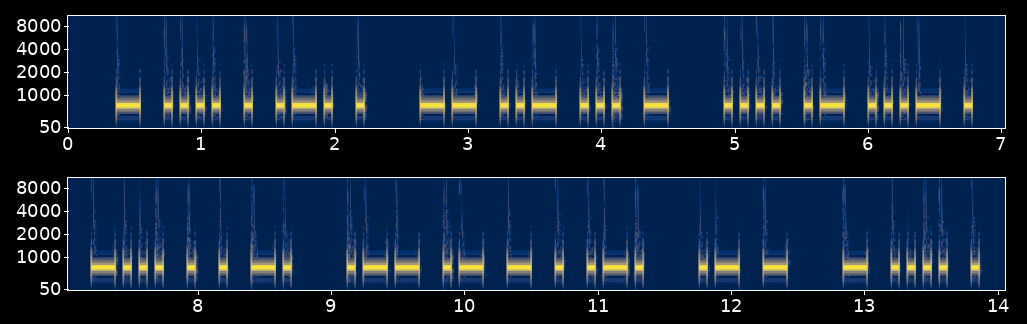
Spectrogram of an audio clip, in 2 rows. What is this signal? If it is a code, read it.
Morse code, heard as a keyed tone, about 20 wpm, 700 Hz. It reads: THERE MUST HAVE BEEN WATER AT THE
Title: Sentences from Top 1000 Words - Review Part 6 - 20wpm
